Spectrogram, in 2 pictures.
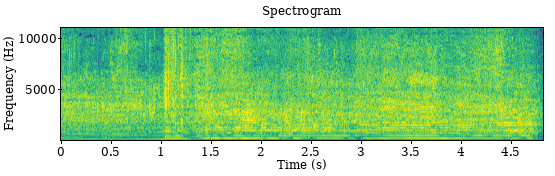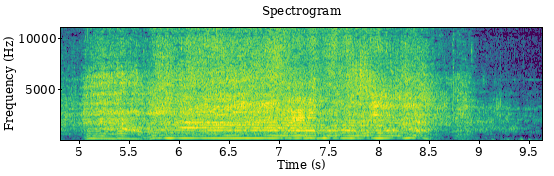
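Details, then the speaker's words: Miss Geico 17' RC boat with brushless Traxxas Velineon 380 motor and Mamba Micro Pro ESC, in-water test run; low whine pulses at low throttle, then power kicks in abruptly with a drastic speed jump around 70%; throttle settings need adjusting. "Now that's a drastic speed difference at 70%, but at low throttle, I'm getting a little pulsing."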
